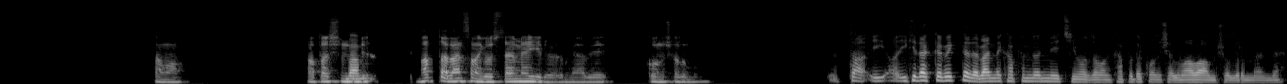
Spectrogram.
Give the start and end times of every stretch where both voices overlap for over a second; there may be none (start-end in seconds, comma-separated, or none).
none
